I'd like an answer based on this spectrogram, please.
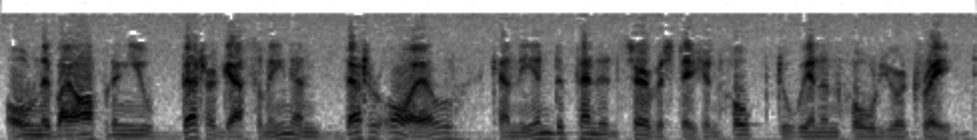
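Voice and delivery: ordinary talk

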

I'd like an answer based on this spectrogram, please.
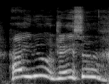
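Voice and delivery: high-pitched imitated hello; retold greeting with laughter in it; hearty greeting. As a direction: mimic an old acquaintance hailing you. Retold surprise greeting in a bar.

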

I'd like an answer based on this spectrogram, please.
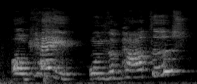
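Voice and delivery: ordinary talk

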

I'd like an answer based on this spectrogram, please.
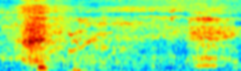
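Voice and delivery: soft unvoiced laugh; breathy laugh. Real, not acted. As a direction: laugh quietly under the breath. Laughing at friend's ghost story.

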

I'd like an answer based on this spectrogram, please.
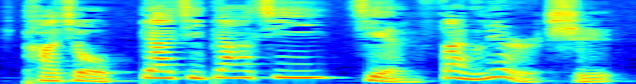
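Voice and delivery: usual speaking voice

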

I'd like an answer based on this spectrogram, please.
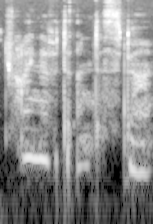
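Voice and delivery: breathy murmured line, barely voiced; whispered to herself. Real, not acted. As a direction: mouth the quote quietly while thinking. Guessing quote to herself.

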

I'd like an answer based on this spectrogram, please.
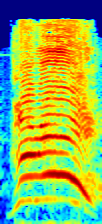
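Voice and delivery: a full-throated high cry of praise; joyful shout. Real, not acted. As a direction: shout glory to the rafters. Preacher's exclamation.

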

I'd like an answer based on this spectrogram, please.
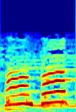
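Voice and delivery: ordinary talk

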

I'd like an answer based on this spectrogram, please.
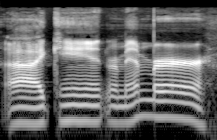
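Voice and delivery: slow, dragged-out groan of frustration; drawn-out frustration. Real, not acted. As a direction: stretch it out like you're exasperated. Frustrated at forgetting the topic.

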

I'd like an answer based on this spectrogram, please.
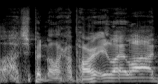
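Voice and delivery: fumbling a fake Scottish accent to blend in; bad Scottish accent. Pretending to be Scottish to the lads on the tube, in a bad Scottish accent. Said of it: "such a bad Scottish accent".

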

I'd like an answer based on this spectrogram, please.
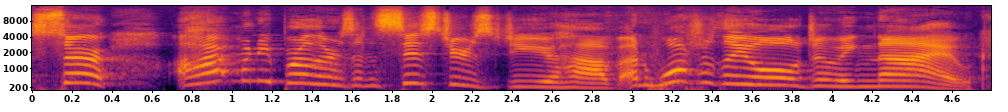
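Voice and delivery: high, drawn-out mock interest; over-keen questioning. Drunk passenger distracting the driver, over-politely. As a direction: feign drunken fascination to buy time.

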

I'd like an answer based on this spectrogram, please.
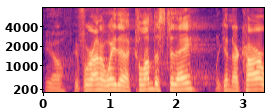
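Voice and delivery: ordinary talk

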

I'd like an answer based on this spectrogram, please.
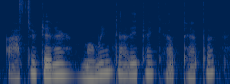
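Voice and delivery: soft, quick whisper; whispered bedtime line. A narrator's reading. Dad whispering the bedtime ending to his child. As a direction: hush it as the story winds down.

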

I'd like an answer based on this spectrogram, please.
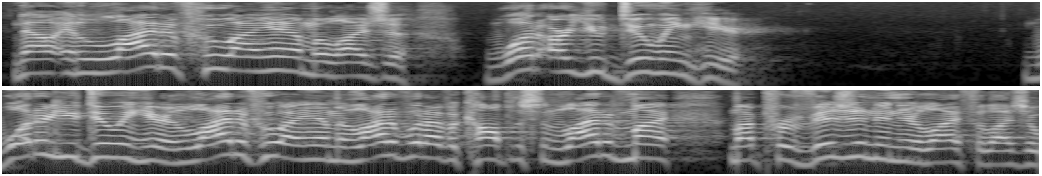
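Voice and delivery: a passionate plea from God; loving but urgent. Acted. God urging Elijah to remember his power, mild fervent ask. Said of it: "lovingly ask you".

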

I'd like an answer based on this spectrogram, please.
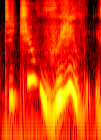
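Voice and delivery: high, loud, thrilled question; delighted father forgetting himself; eager. A narrator's reading. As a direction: burst out with boyish eagerness. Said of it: "said Mister Weasley eagerly".

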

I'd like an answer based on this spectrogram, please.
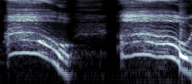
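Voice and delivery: very high, loud frantic cries; desperate high yelps. Retold or imitated. Swollen Hitch at the pharmacy, shrieking high desperate cries. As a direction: yelp like you're desperate for relief. Allergic Hitch grabbing Benadryl.

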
